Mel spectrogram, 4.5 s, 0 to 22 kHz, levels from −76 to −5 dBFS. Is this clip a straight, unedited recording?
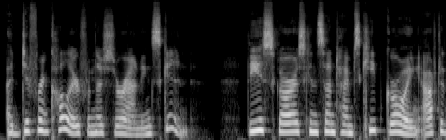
yes; 0 cuts

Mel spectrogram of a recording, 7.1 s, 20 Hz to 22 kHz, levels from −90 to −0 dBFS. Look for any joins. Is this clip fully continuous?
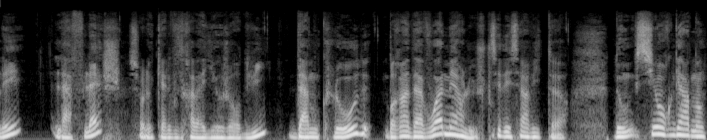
no; 4 cuts; at 1.8 s, 2.8 s, 4.4 s, 4.9 s

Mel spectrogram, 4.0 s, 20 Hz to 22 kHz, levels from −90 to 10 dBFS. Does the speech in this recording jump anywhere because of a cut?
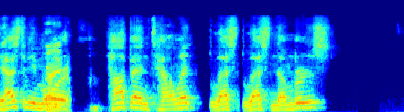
yes; 1 cut; at 2.4 s

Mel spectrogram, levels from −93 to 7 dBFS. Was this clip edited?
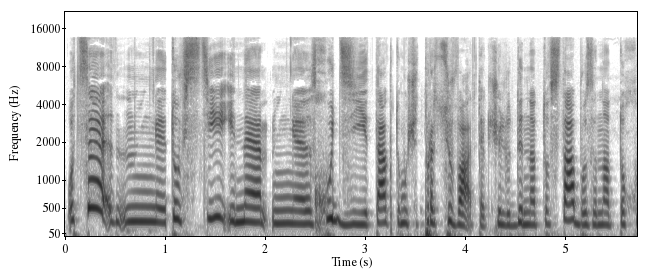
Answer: yes; 3 cuts; at 1.0 s, 2.5 s, 3.5 s

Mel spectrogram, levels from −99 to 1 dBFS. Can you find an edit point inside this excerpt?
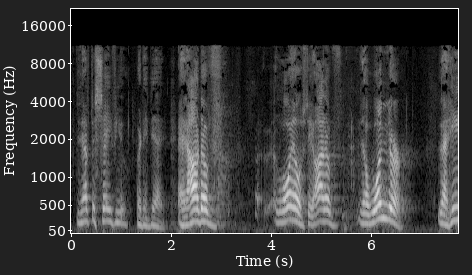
yes; 2 cuts; at 1.2 s, 2.0 s

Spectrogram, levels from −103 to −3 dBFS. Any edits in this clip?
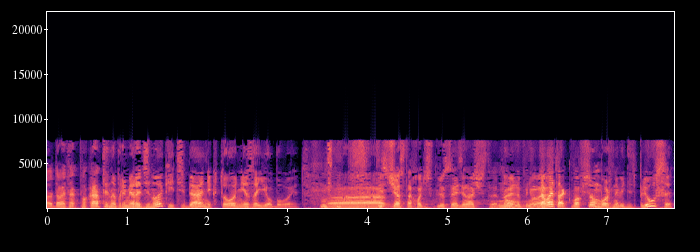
no; 0 cuts

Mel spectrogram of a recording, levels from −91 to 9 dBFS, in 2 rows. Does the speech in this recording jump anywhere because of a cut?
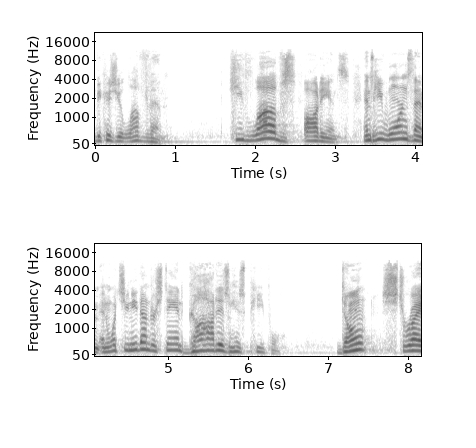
yes; 4 cuts; at 2.6 s, 3.5 s, 5.2 s, 5.8 s

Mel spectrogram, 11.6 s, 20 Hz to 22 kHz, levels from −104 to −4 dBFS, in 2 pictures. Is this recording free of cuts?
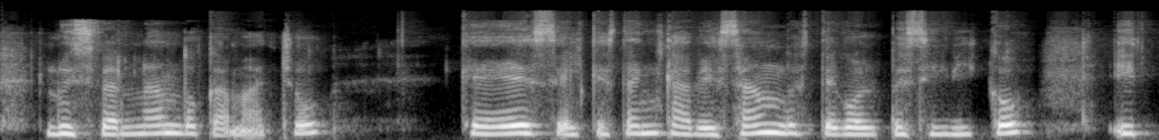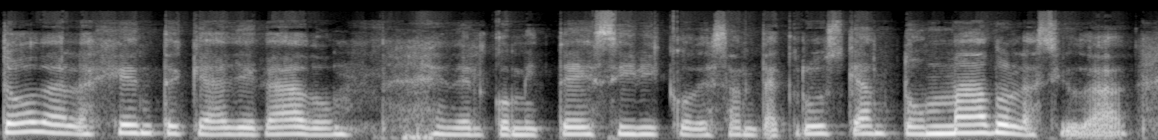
yes; 0 cuts

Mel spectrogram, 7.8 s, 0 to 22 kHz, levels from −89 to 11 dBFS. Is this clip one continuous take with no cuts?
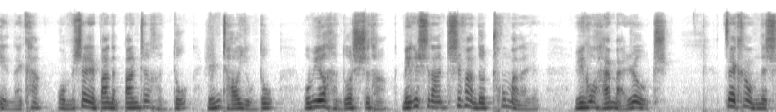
no; 2 cuts; at 2.0 s, 4.0 s

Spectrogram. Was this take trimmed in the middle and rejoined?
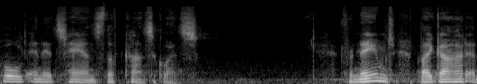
yes; 1 cut; at 1.2 s

